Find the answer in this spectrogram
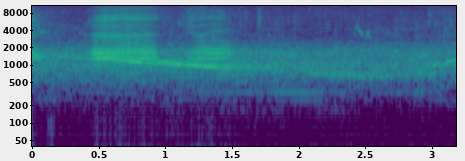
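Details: Carrion crow calling two rasping, hoarse caws in quick succession, each about half a second long, followed by quieter background noise with a faint gliding whistle.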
